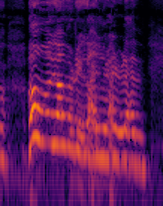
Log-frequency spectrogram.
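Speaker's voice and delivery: very loud, alarmed, panicked yelling. The speaker recounts being badly hurt and mom panicking, imitating mom yelling. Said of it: "She was she started yelling like".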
